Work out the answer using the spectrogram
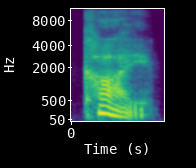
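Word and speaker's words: καί: word it says Kai this is the phonetic version of the Greek word it's anglicized this is how it's pronounced Kai beneath it you see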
